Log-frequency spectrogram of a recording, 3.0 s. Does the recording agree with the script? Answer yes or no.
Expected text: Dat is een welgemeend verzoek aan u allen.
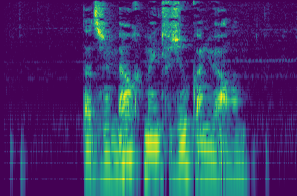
yes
